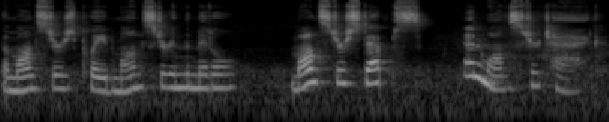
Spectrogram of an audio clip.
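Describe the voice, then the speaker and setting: A woman's voice: a little high, takes it slowly, darkish tone, a little hiss or hum. A woman reading a children's story aloud, narrating expressively and without hurry. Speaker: storybook reader.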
